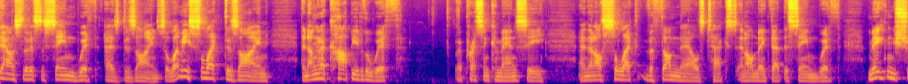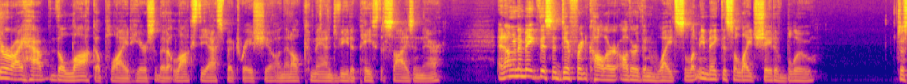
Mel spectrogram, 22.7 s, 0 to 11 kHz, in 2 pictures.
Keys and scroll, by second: 5.6 super+c, 15.4 super+v, 16.1 Return.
